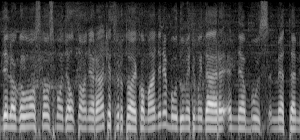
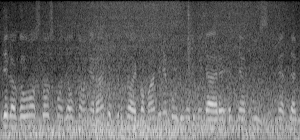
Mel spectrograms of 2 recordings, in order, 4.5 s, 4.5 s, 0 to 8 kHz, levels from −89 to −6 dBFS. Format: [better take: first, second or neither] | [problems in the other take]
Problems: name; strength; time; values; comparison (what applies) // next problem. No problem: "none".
first | background sound (Waves, surf / Wind); 1 dB above the speech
